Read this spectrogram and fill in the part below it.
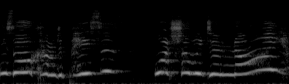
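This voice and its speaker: Squeaky and extremely high, the put-on character voice moves at a moderate pace. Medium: read story.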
